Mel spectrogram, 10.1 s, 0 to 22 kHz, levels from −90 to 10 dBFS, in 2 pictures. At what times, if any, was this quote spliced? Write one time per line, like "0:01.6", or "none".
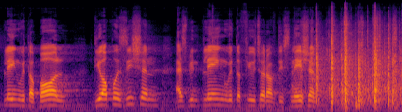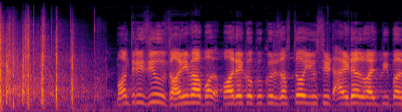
0:06.4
